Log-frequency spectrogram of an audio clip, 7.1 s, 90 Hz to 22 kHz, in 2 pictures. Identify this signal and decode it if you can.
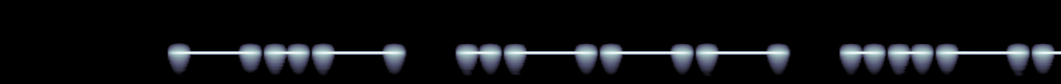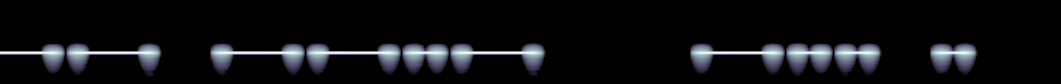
Morse code, heard as a keyed tone, about 16 wpm, 700 Hz. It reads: KJ2Q DE
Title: USA Callsign DE Callsign - 4 Characters - 15wpm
